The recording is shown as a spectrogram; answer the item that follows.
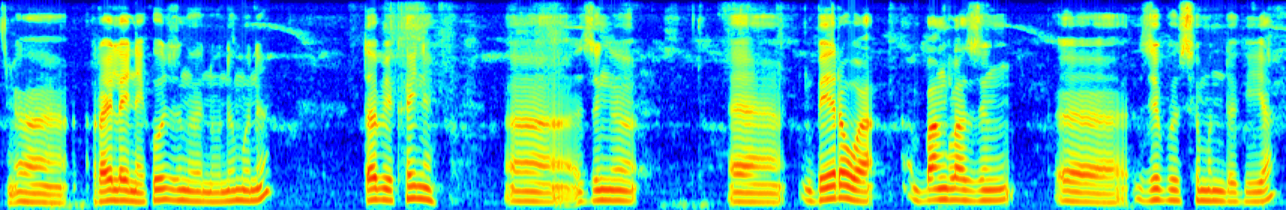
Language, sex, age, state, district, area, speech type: Bodo, male, 30-45, Assam, Udalguri, rural, spontaneous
